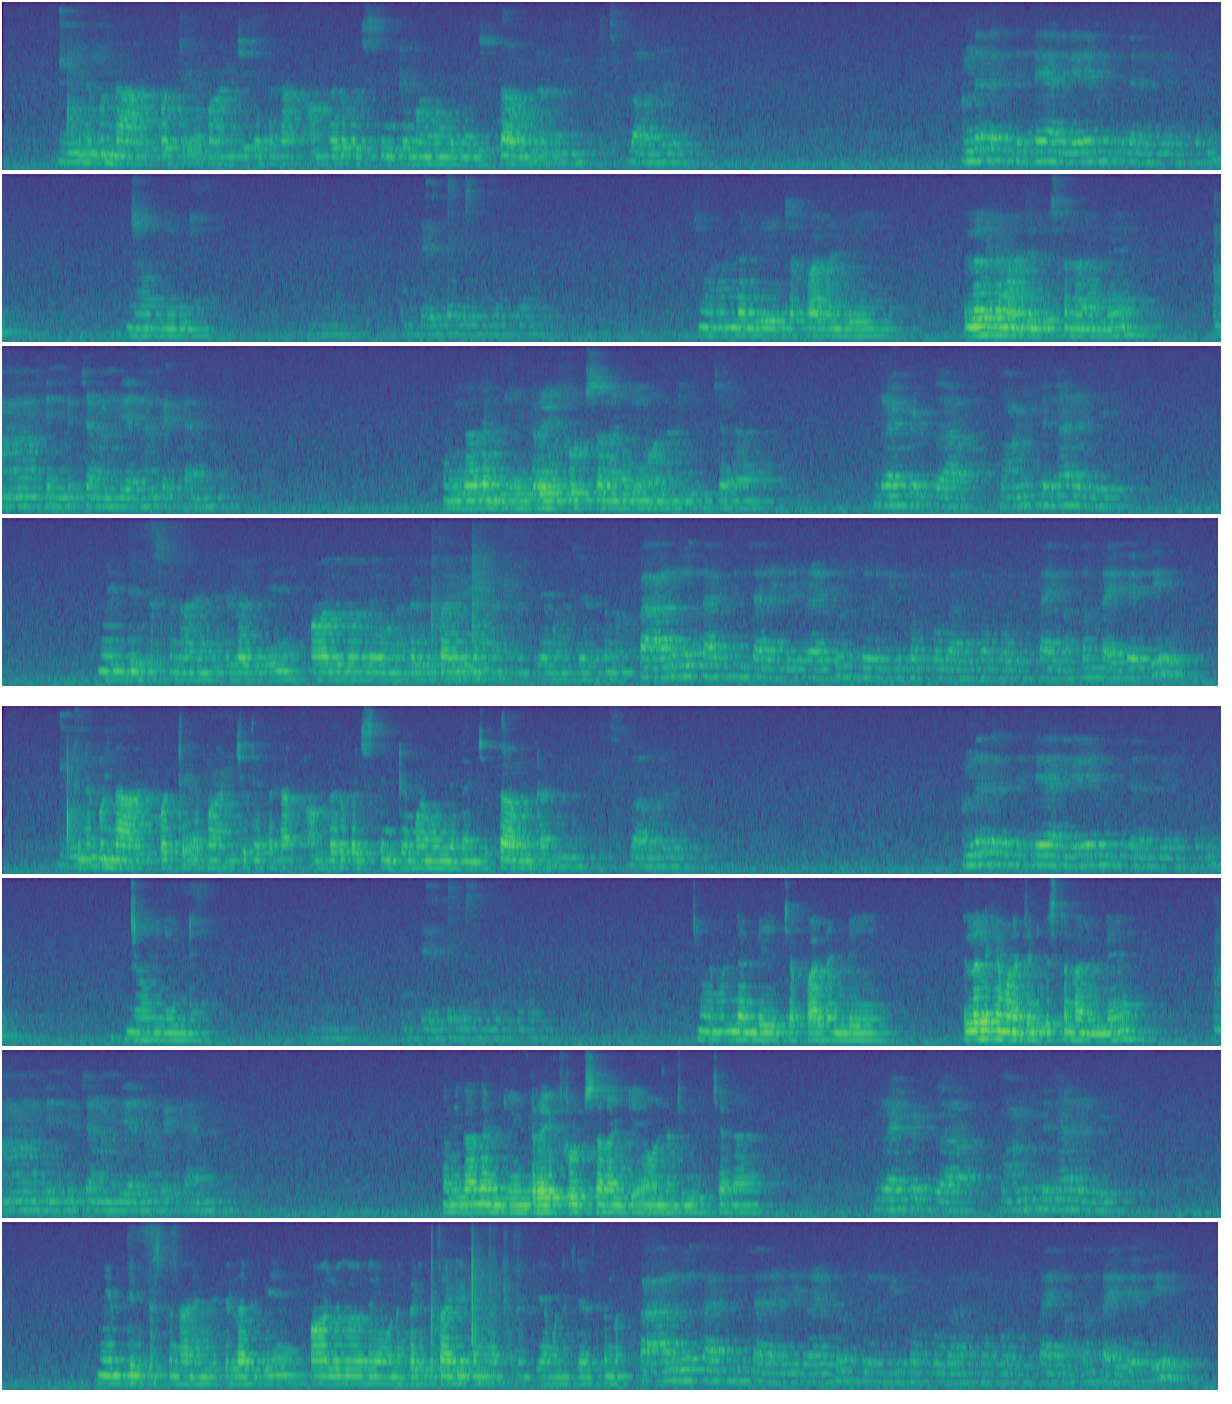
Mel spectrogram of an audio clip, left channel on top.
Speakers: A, on the left; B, on the right.
A: ఉమ్,
B: తినకుండా ఆగిపోతే మంచిదే కదా అందరూ కలిసి తింటే బావుండేదని చెప్పి ఆగుంటారు
A: మ్ బావుండేది అందరు కలిసి తింటే అది వేరే ఉండిద్ది కదండీ అందుకనీ
B: మ్ అవున్లేండి
A: మ్మ్ ఇంకేంటండి సంగతులు
B: ఏముందండీ చెప్పాలండీ పిల్లలకి ఏమన్న తినిపిస్తున్నారండి
A: ఆ తినిపించామండి అన్నం పెట్టాము
B: అవి కాదండి
A: తిన్నారు
B: డ్రై ఫ్రూట్స్ అలాంటివి ఏమన్నా తినిపించారా
A: డ్రై ఫ్రూట్స్ దా మార్నింగ్ తిన్నారండి
B: ఏం తినిపిస్తున్నారండి పిల్లలకి పాలు గాని ఏమైనా తాగియ్యటం
A: మ్మ్
B: కానీ ఇంకేమన్నా చేస్తున్నారా
A: పాలు తాగిపించాలండి డ్రై ఫ్రూట్స్ జీడిపప్పు పప్పు బాదం పప్పు పిస్తా అయ్యి మొత్తం ఫ్రై చేసి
